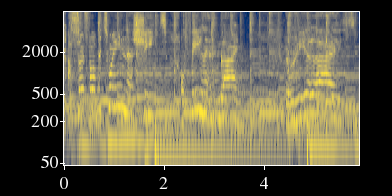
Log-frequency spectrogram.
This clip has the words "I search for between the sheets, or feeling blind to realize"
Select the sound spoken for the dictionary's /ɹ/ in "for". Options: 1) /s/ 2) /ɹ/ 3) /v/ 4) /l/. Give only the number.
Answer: 4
